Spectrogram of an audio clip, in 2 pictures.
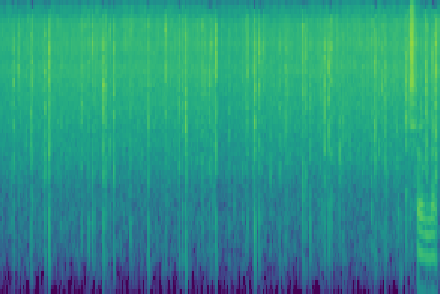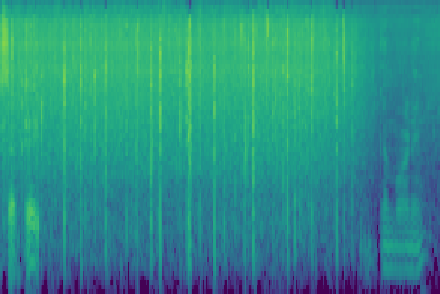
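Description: Steady rain patters densely on a tarp overhead during a solo stealth overnight camp, with scattered louder drops and a soft voice speaking briefly near the end.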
